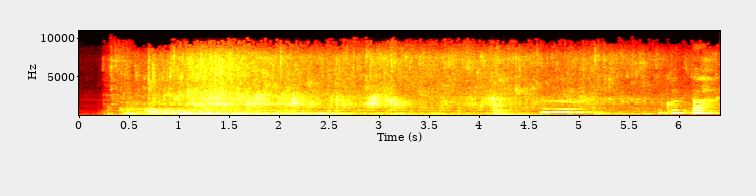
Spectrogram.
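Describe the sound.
A toilet flushing, with a loud, steady rush of water that holds for several seconds and then eases into lighter gurgling and trickling near the end.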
